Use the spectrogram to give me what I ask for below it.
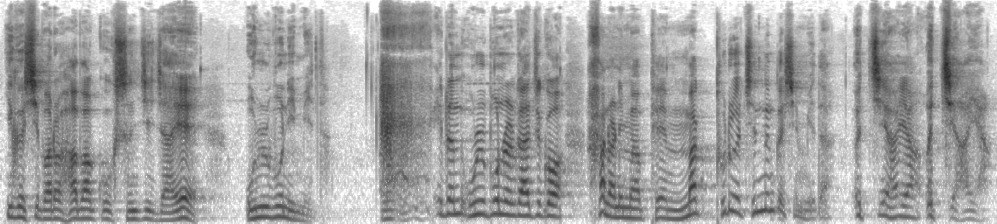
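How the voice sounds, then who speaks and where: A man's voice: a little high, lively intonation, moderate pace, a bit bright. A man preaching a Sunday sermon as pastor, reading scripture and pressing rhetorical questions with emphasis. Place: church sanctuary.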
